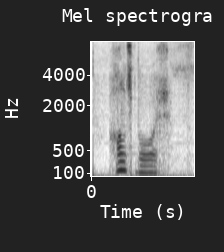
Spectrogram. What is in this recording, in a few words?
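"handboor", Dutch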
